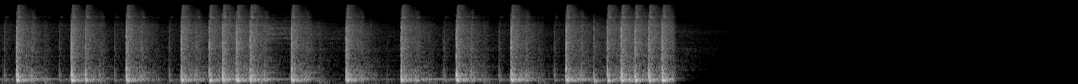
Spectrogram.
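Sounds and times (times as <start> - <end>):
drums: 0.0 - 7.5.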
